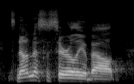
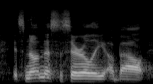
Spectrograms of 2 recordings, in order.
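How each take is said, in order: Both takes have the same delivery.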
